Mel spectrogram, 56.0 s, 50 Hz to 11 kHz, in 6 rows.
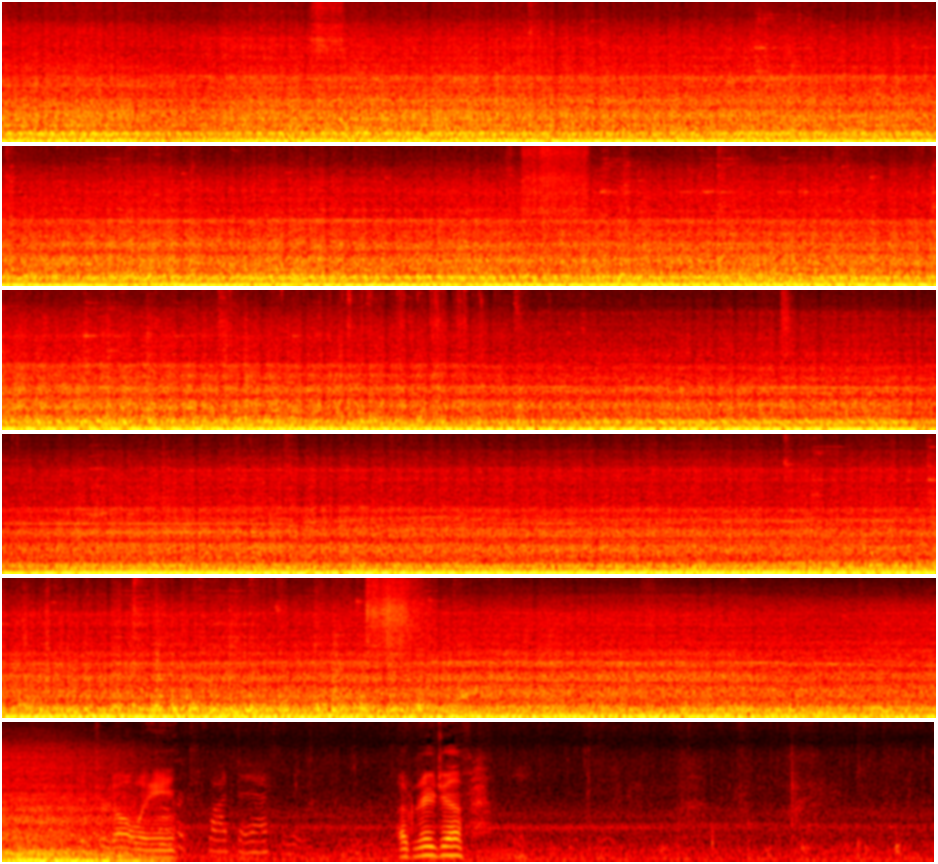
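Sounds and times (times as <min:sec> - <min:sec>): locomotive engines rumbling: 0:00.0 - 0:56.0
wheels clicking over rail joints: 0:14.3 - 0:24.6, 0:35.7 - 0:42.1.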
